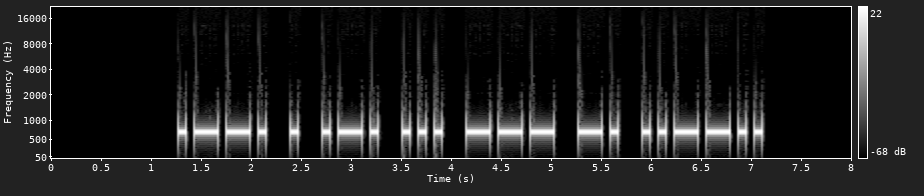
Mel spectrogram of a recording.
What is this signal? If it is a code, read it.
Morse code, heard as a keyed tone, about 15 wpm, 700 Hz. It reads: PERSON?
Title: 4x Word-Spacing - Sentences from Top 400 Words - 15wpm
